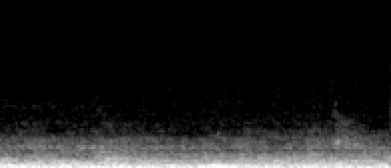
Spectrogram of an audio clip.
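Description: Steady low rumbling background noise with no distinct events, typical of outdoor ambience such as distant traffic picked up by a phone microphone.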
